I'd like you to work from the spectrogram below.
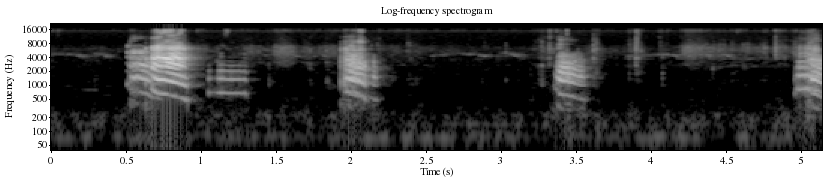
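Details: Grey parrot chicks in Nigeria give harsh, raspy squawks about every one to two seconds. A brief nasal, tonal note follows the first squawk in an otherwise quiet room.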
